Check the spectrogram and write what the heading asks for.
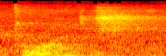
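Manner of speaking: dropped low and soft; quiet answer. Shown as a demonstration. Preacher answers the question quietly to the congregation. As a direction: say it softly, almost to yourself. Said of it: "도와주시려고 repeated".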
